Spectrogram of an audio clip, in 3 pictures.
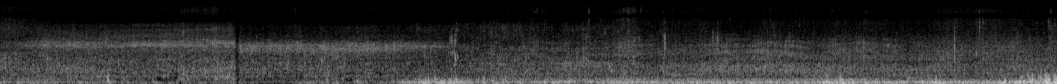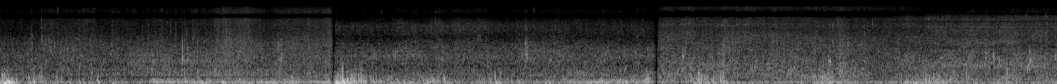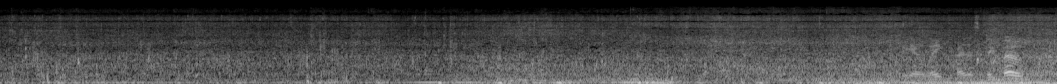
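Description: Wind buffeting the microphone over the rush and splash of water along a Hobie 16 catamaran's hulls under sail; the buffeting grows heavier about four seconds in. A few heavier thumps stand out, the loudest about ten and fourteen seconds in.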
